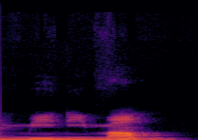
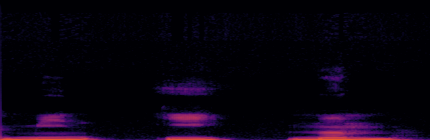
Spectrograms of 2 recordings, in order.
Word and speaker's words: minimum: So we don't say mini mum, so min, e, mum, mum.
